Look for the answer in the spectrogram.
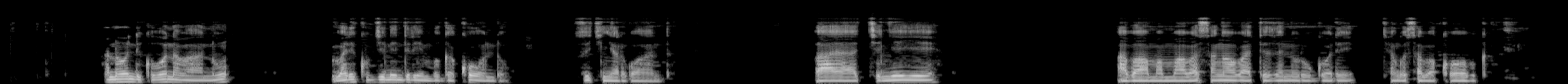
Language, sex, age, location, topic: Kinyarwanda, male, 18-24, Nyagatare, government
